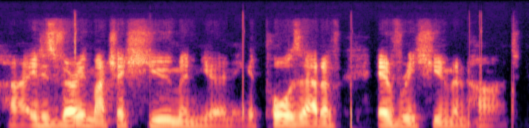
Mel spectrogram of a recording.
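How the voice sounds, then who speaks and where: A man who grew up in Australia, giving a sermon-like talk in a measured way and building long lists for emphasis. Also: mid-range voice, steady tone, mellow, no room sound, poor audio.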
